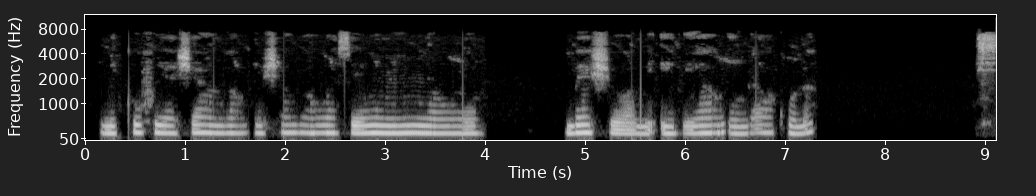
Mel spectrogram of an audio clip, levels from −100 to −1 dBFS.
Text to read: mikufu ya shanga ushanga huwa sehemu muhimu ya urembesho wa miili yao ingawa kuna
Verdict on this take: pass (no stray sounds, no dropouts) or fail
pass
